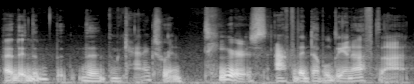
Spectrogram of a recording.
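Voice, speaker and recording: A man's voice: lowish voice, expressive, brisk, gravelly, a little mellow, slightly rough. An American man from Dallas, a former racing engineer turned content creator, answering interview questions in a chatty, laid-back way with joking asides. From United States, Dallas.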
